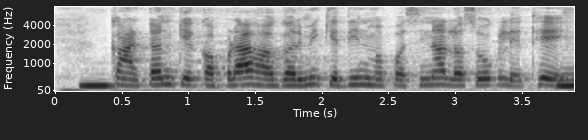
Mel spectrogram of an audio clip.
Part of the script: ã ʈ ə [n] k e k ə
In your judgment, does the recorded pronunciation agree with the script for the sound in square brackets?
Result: yes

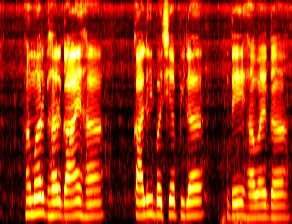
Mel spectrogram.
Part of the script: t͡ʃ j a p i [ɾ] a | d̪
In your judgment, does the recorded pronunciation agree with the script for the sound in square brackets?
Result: no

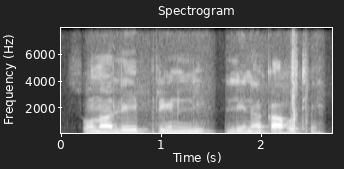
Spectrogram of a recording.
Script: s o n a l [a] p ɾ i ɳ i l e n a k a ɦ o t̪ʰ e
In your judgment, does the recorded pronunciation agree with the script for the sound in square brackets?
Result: no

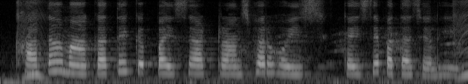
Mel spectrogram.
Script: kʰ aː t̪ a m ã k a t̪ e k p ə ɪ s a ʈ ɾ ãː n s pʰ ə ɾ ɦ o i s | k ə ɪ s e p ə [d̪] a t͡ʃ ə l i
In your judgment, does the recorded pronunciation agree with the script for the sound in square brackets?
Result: no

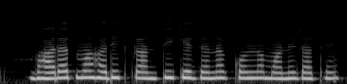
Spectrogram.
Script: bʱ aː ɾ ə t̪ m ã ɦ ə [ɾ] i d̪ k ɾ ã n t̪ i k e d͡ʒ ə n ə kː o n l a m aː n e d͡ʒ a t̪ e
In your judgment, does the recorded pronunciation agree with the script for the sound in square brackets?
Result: yes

